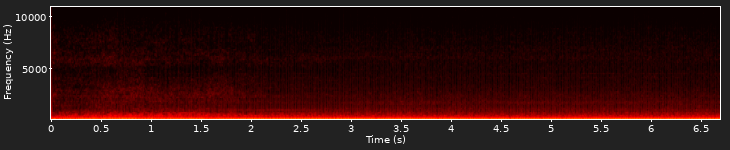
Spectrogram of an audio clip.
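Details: BMW E46 ZHP turbo with freshly rebuilt forged M52 (new bearings, rings, forged internals, cams), first start on base map: fires into a deep even rumble, clean rev blips, no knocks or misses; healthy.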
